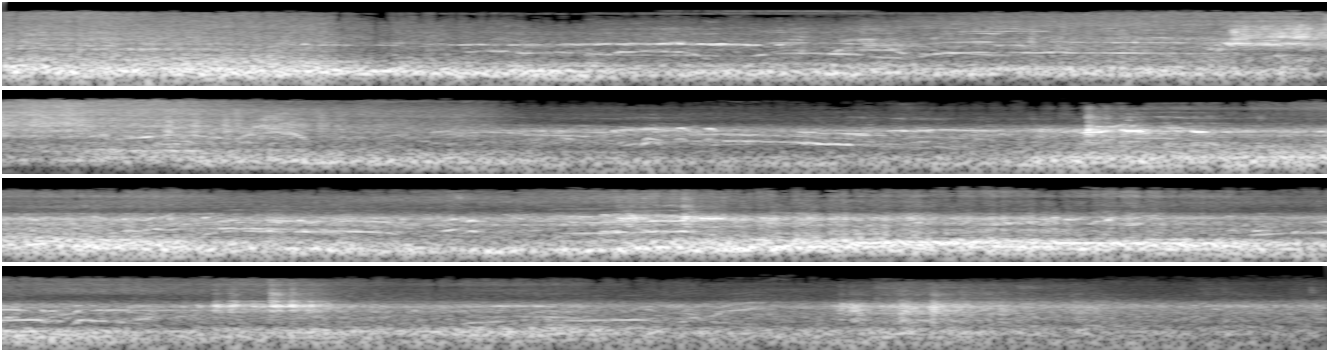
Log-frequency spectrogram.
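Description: Riders scream and shriek on a roller coaster.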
